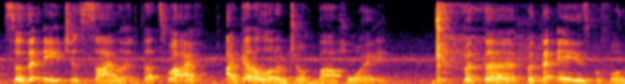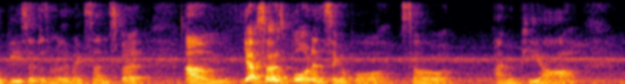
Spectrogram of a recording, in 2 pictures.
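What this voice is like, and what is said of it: Clear, soothing international accent. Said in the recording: “My accent is a bit, no one really knows where I am. ... It's an international accent. ... it's very clear and it's really nice. ... it's very soothing. It's very podcast voice-like”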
